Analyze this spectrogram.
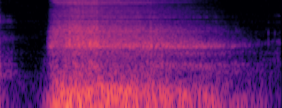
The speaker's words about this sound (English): So when you catch the thought, I want you to just breathe into it. Breathe in,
